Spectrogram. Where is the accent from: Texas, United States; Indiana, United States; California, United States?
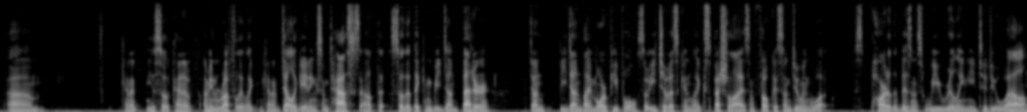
Indiana, United States; Goshen; now in South Bend, United States; I grew up in Goshen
